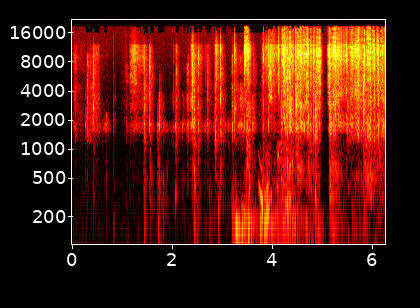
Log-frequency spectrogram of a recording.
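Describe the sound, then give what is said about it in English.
Golden envelope being torn open: crinkling and tearing paper in dense bursts, loudest toward the end, while someone talks. “I'm just going to open the golden envelope.”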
